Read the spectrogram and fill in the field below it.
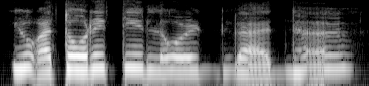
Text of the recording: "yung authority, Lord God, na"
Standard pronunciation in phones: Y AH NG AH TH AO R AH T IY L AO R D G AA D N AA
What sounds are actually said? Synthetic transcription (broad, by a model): Y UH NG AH T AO R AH T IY L AO R D G AA D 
